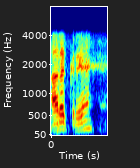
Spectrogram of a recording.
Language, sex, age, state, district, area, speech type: Kannada, male, 30-45, Karnataka, Dharwad, rural, conversation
